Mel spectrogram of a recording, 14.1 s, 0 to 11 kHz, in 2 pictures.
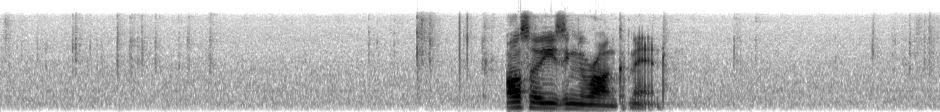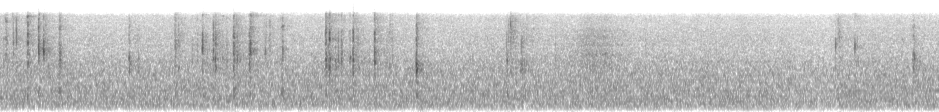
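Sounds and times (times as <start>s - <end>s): faint keyboard typing: 0.0s - 1.7s, 2.7s - 3.9s, 5.4s - 5.8s, 6.5s - 11.2s, 13.2s - 14.0s.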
